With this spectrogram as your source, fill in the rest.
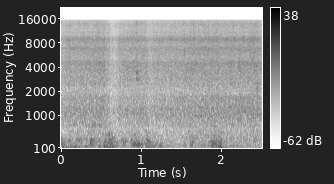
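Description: Heavy rain pours down in a loud, dense roar, with deep rumbling bursts like thunder rolling under it.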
